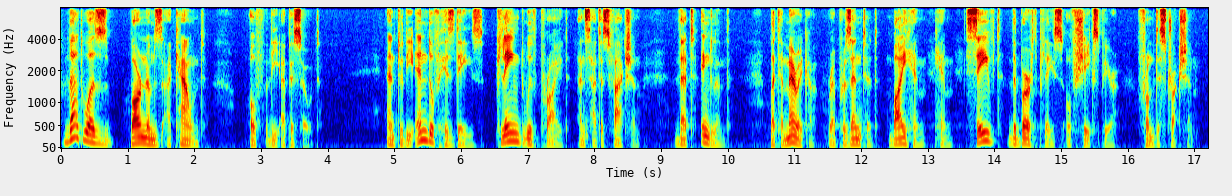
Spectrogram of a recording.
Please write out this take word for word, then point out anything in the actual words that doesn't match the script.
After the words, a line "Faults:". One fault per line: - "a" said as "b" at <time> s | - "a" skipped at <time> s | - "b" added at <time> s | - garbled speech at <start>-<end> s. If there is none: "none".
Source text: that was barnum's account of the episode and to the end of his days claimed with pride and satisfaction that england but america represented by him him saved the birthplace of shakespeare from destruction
that was barnum's account of the episode and to the end of his days claimed with pride and satisfaction that england but america represented by him him saved the birthplace of shakespeare from destruction
Faults:
none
